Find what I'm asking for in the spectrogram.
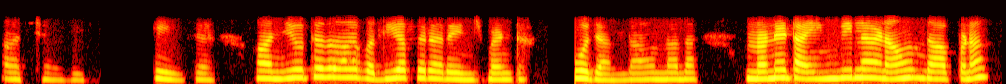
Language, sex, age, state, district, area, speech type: Punjabi, female, 18-30, Punjab, Amritsar, urban, conversation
